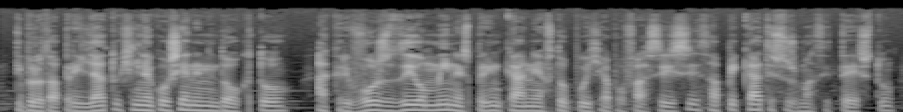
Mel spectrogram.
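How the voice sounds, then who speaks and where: A man in measured scripted narration for an audio documentary. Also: mid-range voice.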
